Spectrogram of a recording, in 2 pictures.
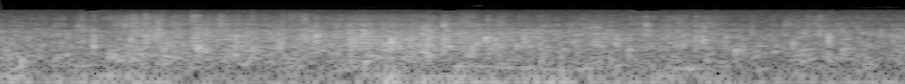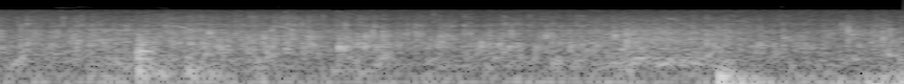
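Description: Water pouring and dripping as an African elephant drinks in a shallow waterhole, the water falling from its mouth and trunk into the pool. A dull low thump about five and a half seconds in.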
